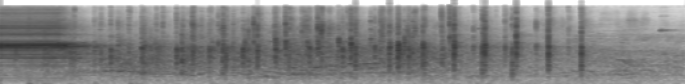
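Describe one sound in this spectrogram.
Players clap their hands sharply.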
